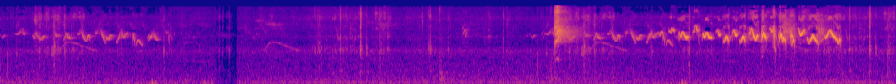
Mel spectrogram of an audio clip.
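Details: Excited male ultramarine grosbeak (azulão) loose in the wild while mating with a female; whistled note series, a pause, a sharp thump, then a loud rapid volley of slurred whistles about four per second.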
